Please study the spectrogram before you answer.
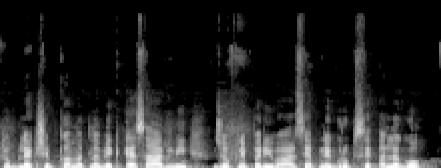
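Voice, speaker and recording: A man's voice: sits high, fairly even intonation, normal speed, darkish tone. A man with a Hindi accent teaching English idioms in a video lesson, explaining patiently and asking the viewer questions.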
